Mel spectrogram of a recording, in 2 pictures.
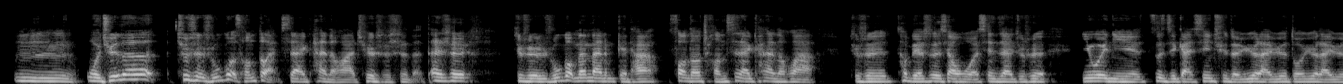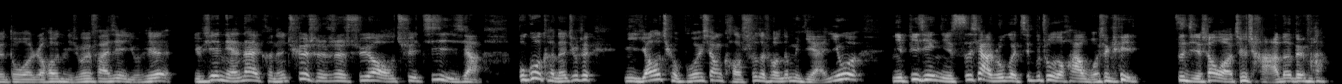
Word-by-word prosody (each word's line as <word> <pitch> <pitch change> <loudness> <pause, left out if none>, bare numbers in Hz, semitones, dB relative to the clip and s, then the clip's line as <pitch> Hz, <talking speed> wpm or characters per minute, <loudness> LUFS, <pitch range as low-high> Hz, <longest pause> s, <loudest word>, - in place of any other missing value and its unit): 嗯。 145 -6 +1
我 160 -2 +3
觉 190 +8 +5
得 230 +1 +4
就 220 - +1
是 190 -3 +2
如 155 +2 -1
果 235 - +2
从 150 +2 -4
短 - - 0
期 - - -6
来 120 - +3
看 125 +2 -2
的 110 -3 -3
话， 110 -1 -2
确 140 +7 -1
实 115 -3 -5
是 115 +3 -6
的。 110 - -11
但 170 -2 +3
是 155 -1 +2 0.4
就 150 - -2
是 140 -1 +5
如 135 +3 +1
果 185 - +3
慢 155 0 +3
慢 150 -2 +4
地 140 -1 -2
给 135 -2 -2
他 130 +1 0
放 165 -3 0
到 140 -1 +2
长 125 -2 -3
期 130 - -3
来 135 - +2
看 140 +1 -2
的 125 -1 0
话， 115 -4 -2 0.3
就 135 - -4
是 130 0 +2
特 130 +6 -4
别 135 -4 +3
是 140 +1 +1
像 130 -1 +2
我 115 -2 -1
现 130 +2 -2
在 125 -1 +3
就 125 +1 -4
是， 125 -1 0 0.3
因 145 +1 +1
为 150 -1 +5
你 125 -3 +1
自 125 +5 -3
己 135 0 0
感 125 -2 +2
兴 145 +4 -2
趣 135 0 -4
的 120 -3 +2
越 130 +3 +1
来 120 -3 +3
越 125 +2 0
多 125 0 -1
越 125 0 +1
来 110 -2 +2
越 115 +1 -3
多， 115 0 -3
然 110 -1 -2
后 130 +1 +1
你 125 -3 -3
就 110 - -9
会 135 +1 0
发 130 0 0
现 140 -1 -2
有 110 -1 -9
些 155 +5 +1 0.2
有 130 - -3
些 165 +11 +2
年 150 -6 0
代 195 -2 +3
可 160 -3 -9
能 135 +3 -2
确 255 +11 0
实 170 -7 -3
是 160 +1 -1
需 150 +7 -5
要 170 -8 +2
去 155 +5 -5
记 215 +6 -3
一 - - -3
下。 120 -3 -1 0.3
不 215 - +1
过 280 +3 +3
可 180 - -2
能 140 0 0
就 205 - -3
是 210 0 0 0.3
你 145 -3 -2
要 195 +9 +4
求 175 -9 -2
不 130 +1 -5
会 165 +2 0
像 180 0 -1
考 125 -7 -3
试 175 +11 -6
的 160 - 0
时 145 - -4
候 140 - 0
那 150 +3 -3
么 160 - -3
严。 115 -4 -3
因 215 - +3
为 240 -2 +4 0.3
你 155 0 +1
毕 230 +10 +1
竟 210 0 +3
你 145 -4 0
私 135 +11 -1
下 200 - +5
如 155 +1 +1
果 160 -2 +2
记 140 +7 -5
不 185 +1 -3
住 195 +1 +1
的 155 - +3
话， 145 -1 +2
我 120 -2 -1
是 170 - +1
可 135 - +1
以 140 -4 -1 0.3
自 190 - +1
己 140 -6 +2
上 175 +8 +2
网 125 -5 +3
去 175 +8 +1
查 135 - -1
的， 150 +5 0
对 155 0 +2
吧？ 140 -1 -3
140 Hz, 310 characters per minute, -23 LUFS, 125-160 Hz, 0.4 s, 觉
